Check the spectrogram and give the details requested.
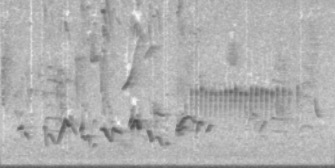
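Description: A thin, rattly bubbling series from a Brown-headed Cowbird runs in the background, mixed with looping whistled bird notes over a steady low rumble.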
